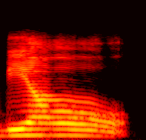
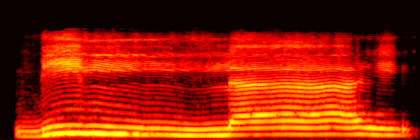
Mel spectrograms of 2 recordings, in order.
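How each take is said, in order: First: The l sound is weak and nearly lost. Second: The l sound is full and clearly articulated. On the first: The speaker calls it wrong. "bukan bial" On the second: The speaker calls it right. "Huruf lam bukan dari sini suaranya. Suaranya dari sini"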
